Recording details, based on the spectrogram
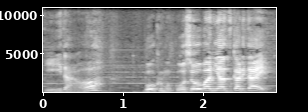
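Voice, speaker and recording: Female actor as brash schoolboy for an anime-style game: cheeky, very animated, rapid, music underneath. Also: mid-range voice, close to an everyday voice. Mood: eager. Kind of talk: Japanese visual novel voice acting.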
